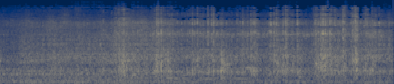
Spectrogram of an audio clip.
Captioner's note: blender mixing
